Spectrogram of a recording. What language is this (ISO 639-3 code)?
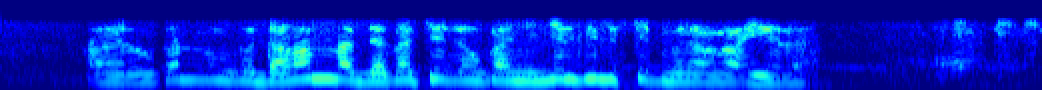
sat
